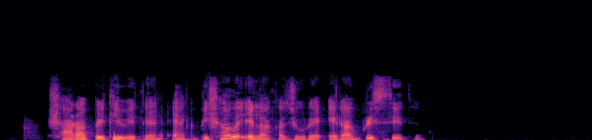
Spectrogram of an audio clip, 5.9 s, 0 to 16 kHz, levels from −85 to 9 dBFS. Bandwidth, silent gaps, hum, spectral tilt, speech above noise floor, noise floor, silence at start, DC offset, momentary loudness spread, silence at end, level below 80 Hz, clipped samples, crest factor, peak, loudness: 7.6 kHz; none; none; -6.5 dB/octave; 62 dB; -85 dBFS; 0.5 s; under 0.1%; 9 LU; 1.7 s; -50 dBFS; under 0.1%; 22 dB; -4 dBFS; -23 LUFS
